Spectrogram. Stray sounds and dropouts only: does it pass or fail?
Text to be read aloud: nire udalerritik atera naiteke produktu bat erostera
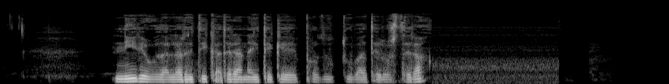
pass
